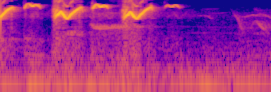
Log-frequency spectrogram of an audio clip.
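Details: Java sparrow (gelatik batu) lure song, used to prompt lazy, stressed or young caged birds to sing; sharp high chirps sweeping down then up, three quick notes with a thin trailing whistle.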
